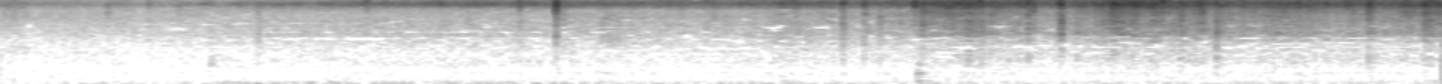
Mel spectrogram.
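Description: Vegetables sizzling as they fry in a skillet: a steady hiss that grows louder about three seconds in, with a few faint ticks.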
